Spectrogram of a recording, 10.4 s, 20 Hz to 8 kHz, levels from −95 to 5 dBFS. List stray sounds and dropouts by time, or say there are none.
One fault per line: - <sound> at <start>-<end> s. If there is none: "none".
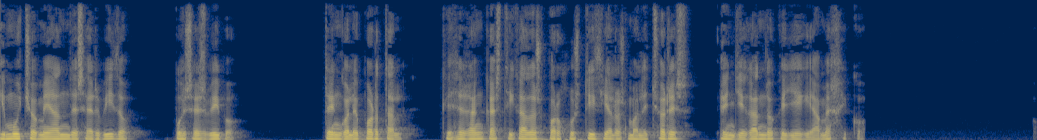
none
